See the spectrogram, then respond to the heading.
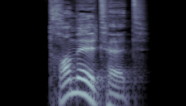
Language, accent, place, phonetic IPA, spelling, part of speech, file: German, Germany, Berlin, [ˈtʁɔml̩tət], trommeltet, verb, De-trommeltet.ogg
- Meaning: inflection of trommeln: 1. second-person plural preterite 2. second-person plural subjunctive II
